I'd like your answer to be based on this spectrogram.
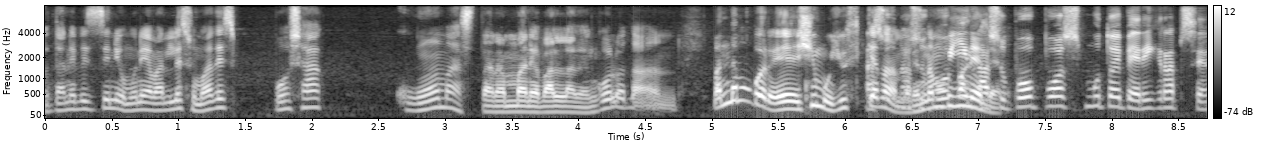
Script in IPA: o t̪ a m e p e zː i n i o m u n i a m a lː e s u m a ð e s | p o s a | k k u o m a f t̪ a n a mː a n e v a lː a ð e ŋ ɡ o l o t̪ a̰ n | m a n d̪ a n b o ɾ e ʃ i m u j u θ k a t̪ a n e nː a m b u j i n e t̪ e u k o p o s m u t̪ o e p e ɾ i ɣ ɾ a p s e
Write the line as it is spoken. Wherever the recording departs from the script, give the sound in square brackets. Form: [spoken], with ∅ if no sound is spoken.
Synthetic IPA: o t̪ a [n] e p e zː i n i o m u n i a m a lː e s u m a ð e s | p o s a | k k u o m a [s] t̪ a n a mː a n e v a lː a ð e ŋ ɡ o l o t̪ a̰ n | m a n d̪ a [m] b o ɾ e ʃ i m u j u θ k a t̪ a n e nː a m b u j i n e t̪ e u [p] o p o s m u t̪ o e p e ɾ i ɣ ɾ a p s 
